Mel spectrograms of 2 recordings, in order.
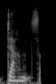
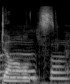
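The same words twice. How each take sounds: First: It is said in a plain, non-posh accent. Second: It is said in a posh accent. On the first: This is how the speaker normally talks. "I'm not posh because I say dance" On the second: This is how the speaker does not talk. "I don't say dance"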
